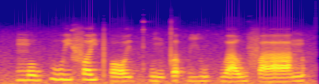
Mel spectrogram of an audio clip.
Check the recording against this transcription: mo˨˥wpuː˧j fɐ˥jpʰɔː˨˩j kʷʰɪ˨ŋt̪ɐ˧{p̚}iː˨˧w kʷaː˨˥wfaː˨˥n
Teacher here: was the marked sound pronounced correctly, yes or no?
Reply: yes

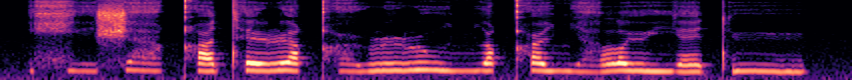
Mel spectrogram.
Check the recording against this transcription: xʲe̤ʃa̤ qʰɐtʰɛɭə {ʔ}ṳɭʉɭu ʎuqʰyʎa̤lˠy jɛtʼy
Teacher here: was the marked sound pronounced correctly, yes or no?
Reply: no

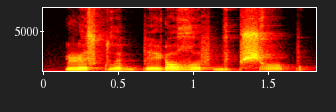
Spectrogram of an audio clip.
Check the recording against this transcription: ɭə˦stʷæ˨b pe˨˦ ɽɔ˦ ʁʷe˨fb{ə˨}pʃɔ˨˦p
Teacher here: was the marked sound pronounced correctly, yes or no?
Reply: no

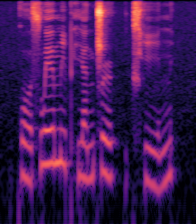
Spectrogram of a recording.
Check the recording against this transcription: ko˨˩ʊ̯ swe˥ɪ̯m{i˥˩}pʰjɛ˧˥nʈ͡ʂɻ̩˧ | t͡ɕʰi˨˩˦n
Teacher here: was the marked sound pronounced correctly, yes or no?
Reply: yes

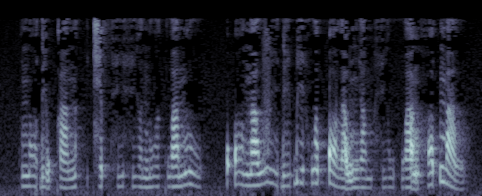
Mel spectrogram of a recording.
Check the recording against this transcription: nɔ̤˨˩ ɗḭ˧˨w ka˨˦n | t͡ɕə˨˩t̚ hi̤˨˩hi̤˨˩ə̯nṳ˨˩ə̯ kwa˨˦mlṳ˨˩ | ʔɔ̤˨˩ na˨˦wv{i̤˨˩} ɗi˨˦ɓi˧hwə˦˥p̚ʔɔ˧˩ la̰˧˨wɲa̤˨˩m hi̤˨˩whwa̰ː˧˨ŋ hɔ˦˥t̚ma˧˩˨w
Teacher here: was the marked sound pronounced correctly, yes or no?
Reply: yes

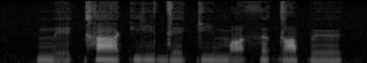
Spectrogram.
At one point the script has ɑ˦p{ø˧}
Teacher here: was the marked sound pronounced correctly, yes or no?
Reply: yes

